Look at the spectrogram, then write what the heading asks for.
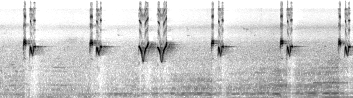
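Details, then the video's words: Sooty-headed bulbul singing in lively bursts to rile rivals: a sharp high chirp then swooping downslurred notes, phrases repeated roughly every one to one and a half seconds over low traffic-like rumble. "SUARA BURUNG KUTILANG GACOR ASLI TAMPA ISIAN..,!!!pancinga kutilang bikin lawan emosi"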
